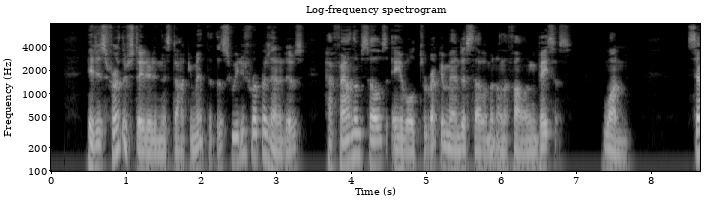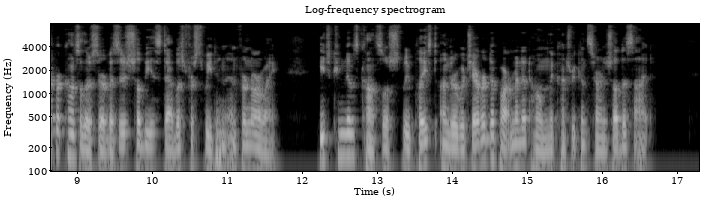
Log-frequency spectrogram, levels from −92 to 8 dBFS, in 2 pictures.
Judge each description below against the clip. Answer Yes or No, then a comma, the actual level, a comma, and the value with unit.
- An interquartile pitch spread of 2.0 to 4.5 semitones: No, average, 5.3 semitones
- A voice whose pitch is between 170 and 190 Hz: No, low, 100 Hz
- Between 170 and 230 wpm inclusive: Yes, average, 190 wpm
